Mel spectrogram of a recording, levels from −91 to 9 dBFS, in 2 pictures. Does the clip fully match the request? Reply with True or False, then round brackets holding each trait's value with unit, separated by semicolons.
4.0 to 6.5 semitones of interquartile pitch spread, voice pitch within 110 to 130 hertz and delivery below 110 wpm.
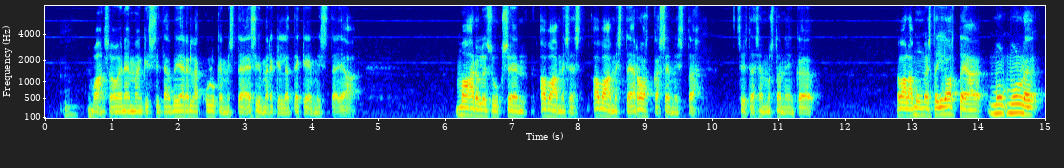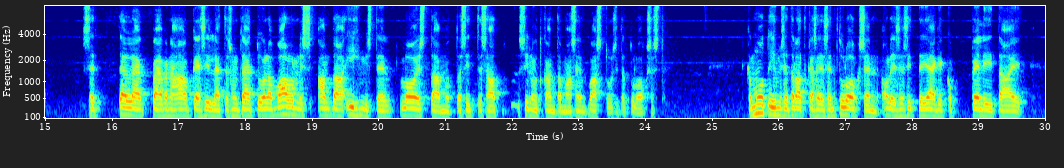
False (4.3 semitones; 125 Hz; 120 wpm)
